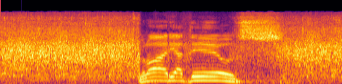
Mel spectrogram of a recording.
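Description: Church congregation clapping fills the room steadily throughout, while a voice calls out loudly over it for about a second.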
